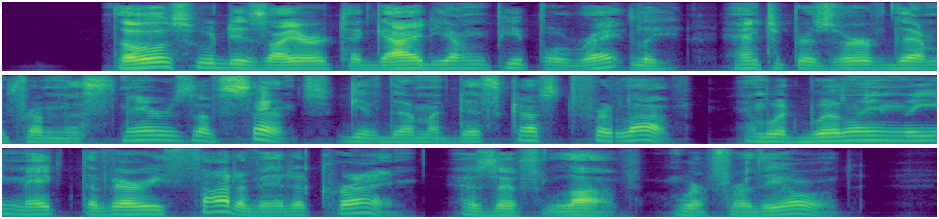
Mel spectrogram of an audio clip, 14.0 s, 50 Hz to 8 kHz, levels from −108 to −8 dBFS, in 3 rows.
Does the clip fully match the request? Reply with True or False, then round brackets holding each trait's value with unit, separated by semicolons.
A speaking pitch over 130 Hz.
False (125 Hz)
